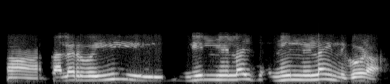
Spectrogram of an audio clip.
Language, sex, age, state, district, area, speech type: Telugu, male, 18-30, Telangana, Kamareddy, urban, conversation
